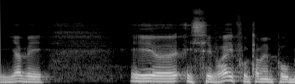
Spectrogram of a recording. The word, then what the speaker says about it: Yahvé: Et donc pour eux, c'est pas Yahvé, mais eux ils disent, nous on le prononce comme les Juifs, Jéhovah. Mais non, c'est Yahvé.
